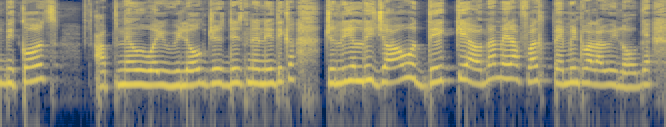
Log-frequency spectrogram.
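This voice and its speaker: Woman vlogger, bright high voice, rambling and chatty, a bit hoarse. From Pakistan. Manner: chatty, repeats phrases, playful asides. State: hoarse from a sore throat and fever. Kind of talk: casual vlog narration.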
